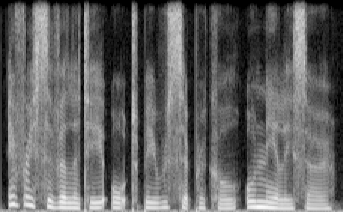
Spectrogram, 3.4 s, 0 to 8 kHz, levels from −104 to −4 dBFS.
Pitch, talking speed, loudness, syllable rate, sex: 190 Hz, 155 wpm, -17 LUFS, 5.8 syllables/s, female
